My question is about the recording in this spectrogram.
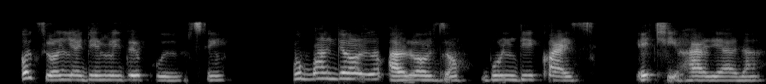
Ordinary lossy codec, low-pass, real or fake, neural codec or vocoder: AAC, 48 kbps; 7.2 kHz; fake; codec, 24 kHz, 1.5 kbps, HILCodec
